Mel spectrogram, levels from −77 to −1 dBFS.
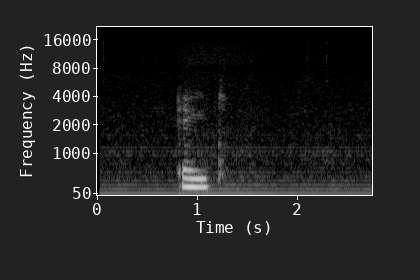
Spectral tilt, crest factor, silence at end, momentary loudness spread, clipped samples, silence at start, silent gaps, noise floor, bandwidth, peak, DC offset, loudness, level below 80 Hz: -8 dB/octave; 18 dB; 1.45 s; 26 LU; under 0.1%; 0.8 s; none; -48 dBFS; 15.5 kHz; -10 dBFS; under 0.1%; -22 LUFS; -48 dBFS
